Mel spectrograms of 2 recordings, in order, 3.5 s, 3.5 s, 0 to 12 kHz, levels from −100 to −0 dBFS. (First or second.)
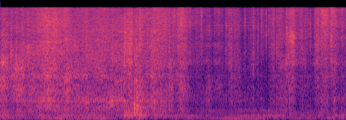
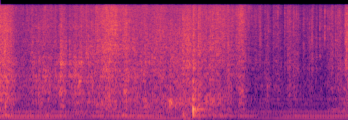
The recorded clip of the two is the second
